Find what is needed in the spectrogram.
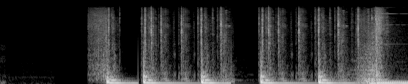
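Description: Sound effect for a TV channel's logo ident: after a silent first second, a run of sharp hits, each with a deep boom, about twice a second, closing in a low rumble that is still sounding at the end.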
